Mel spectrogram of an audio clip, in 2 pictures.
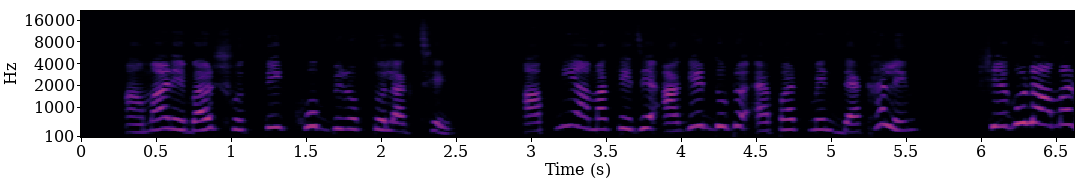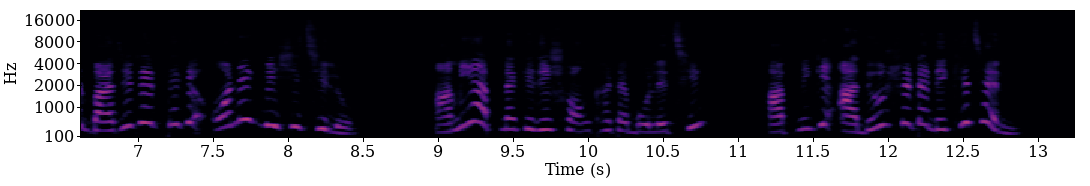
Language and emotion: Bengali, angry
